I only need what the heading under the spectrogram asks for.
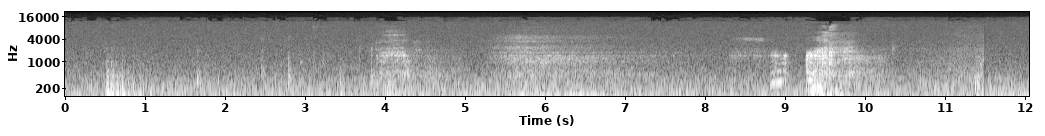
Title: strange noises, laughing during sleep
